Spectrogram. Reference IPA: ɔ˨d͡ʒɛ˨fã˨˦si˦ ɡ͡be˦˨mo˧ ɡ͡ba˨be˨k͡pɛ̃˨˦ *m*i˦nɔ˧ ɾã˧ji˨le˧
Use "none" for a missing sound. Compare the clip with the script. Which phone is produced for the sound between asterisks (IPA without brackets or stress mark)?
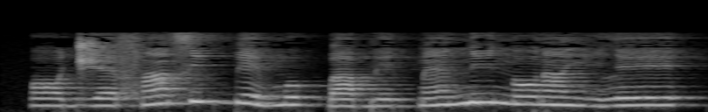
n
